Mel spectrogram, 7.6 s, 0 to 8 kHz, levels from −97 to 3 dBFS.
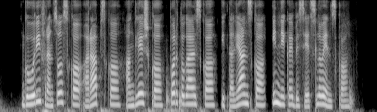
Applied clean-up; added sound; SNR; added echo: neural mask model Resemble Enhance denoiser.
